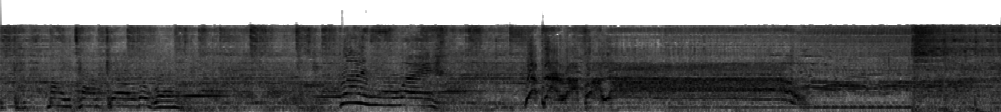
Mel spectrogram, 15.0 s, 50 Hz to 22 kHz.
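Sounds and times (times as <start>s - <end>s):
industrial band playing live: 0.0s - 15.0s
pounding electronic beat: 0.0s - 15.0s
synth drone: 0.0s - 15.0s
singer yelling into microphone: 4.9s - 6.9s, 7.8s - 12.2s.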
